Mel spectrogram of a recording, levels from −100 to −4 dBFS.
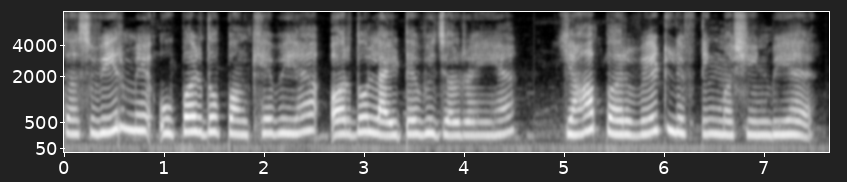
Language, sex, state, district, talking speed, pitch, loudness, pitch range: Hindi, female, Jharkhand, Palamu, 165 wpm, 285 Hz, -16 LUFS, 270-315 Hz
